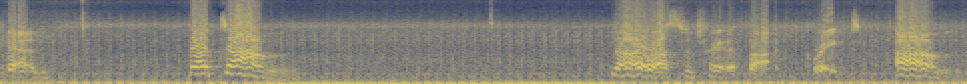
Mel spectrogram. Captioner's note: machine buzzes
